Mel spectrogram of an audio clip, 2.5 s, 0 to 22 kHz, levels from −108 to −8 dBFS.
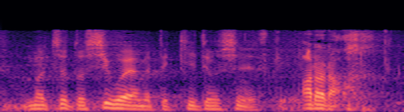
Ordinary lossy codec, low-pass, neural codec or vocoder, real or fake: none; 7.2 kHz; none; real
